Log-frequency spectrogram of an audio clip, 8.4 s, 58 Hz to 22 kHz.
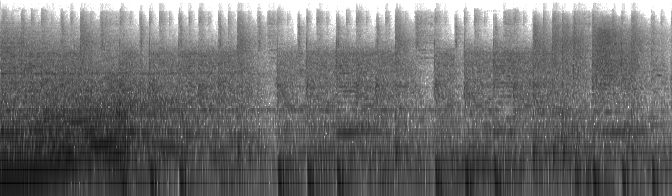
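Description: A Mitsubishi 3000GT sports car is driven hard at high speed: the engine roars loudly and its pitch falls as gears change, then a steady drone continues, broken by repeated short tire squeals and bumps.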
